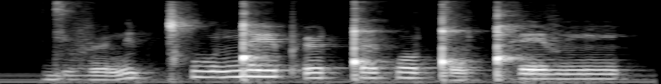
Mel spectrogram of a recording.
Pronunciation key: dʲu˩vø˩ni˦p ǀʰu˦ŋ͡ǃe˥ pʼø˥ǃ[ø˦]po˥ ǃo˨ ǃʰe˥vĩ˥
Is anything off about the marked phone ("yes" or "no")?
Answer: yes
